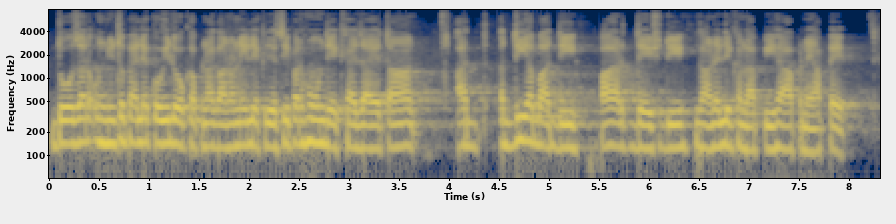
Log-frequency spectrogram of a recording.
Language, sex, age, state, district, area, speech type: Punjabi, male, 18-30, Punjab, Gurdaspur, urban, spontaneous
